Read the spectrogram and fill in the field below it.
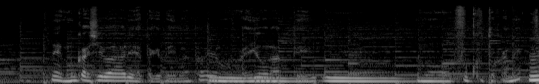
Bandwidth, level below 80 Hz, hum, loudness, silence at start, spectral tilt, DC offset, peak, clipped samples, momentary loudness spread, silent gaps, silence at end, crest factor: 16.5 kHz; -60 dBFS; none; -34 LUFS; 0 s; -7 dB/octave; under 0.1%; -18 dBFS; under 0.1%; 11 LU; none; 0 s; 16 dB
